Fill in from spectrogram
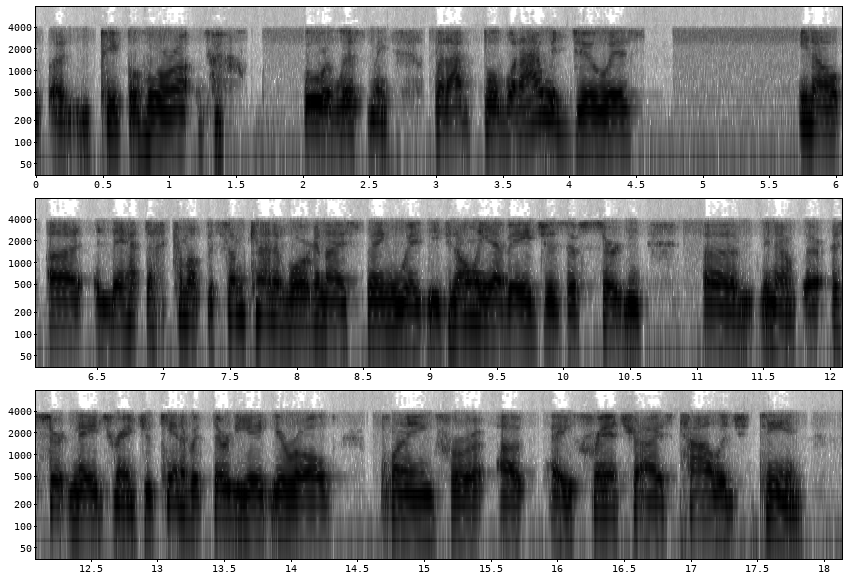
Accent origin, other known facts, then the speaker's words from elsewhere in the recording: Brooklyn, New York, United States; I'm from Brooklyn. I don't have a college team I root for.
